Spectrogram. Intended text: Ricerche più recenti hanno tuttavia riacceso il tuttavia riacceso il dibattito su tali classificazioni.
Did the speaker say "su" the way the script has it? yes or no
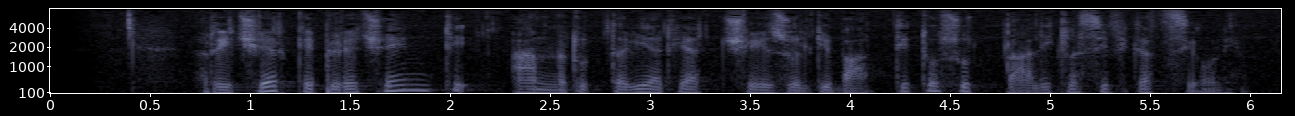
yes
